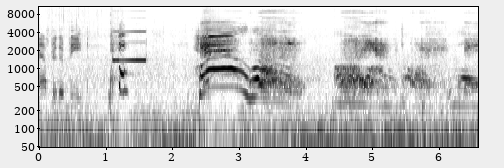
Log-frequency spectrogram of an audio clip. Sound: laughs

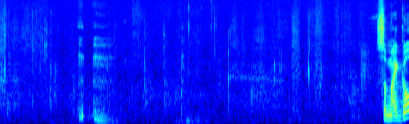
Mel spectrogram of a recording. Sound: clears throat

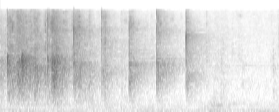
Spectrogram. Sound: applause

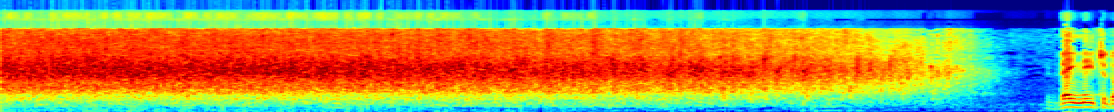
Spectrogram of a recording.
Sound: audience applause

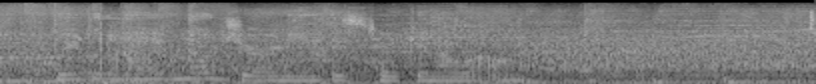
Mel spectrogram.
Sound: crowd cheering

